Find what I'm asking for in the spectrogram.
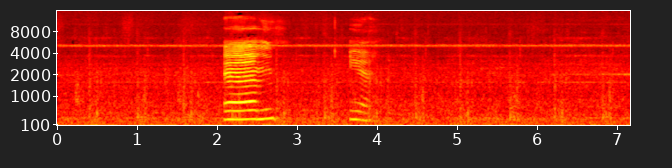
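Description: A train rolls along the Isle of Wight line in a train simulator game, with steady wheel-on-rail rumble and two loud squealing bursts, and someone speaks briefly over it.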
